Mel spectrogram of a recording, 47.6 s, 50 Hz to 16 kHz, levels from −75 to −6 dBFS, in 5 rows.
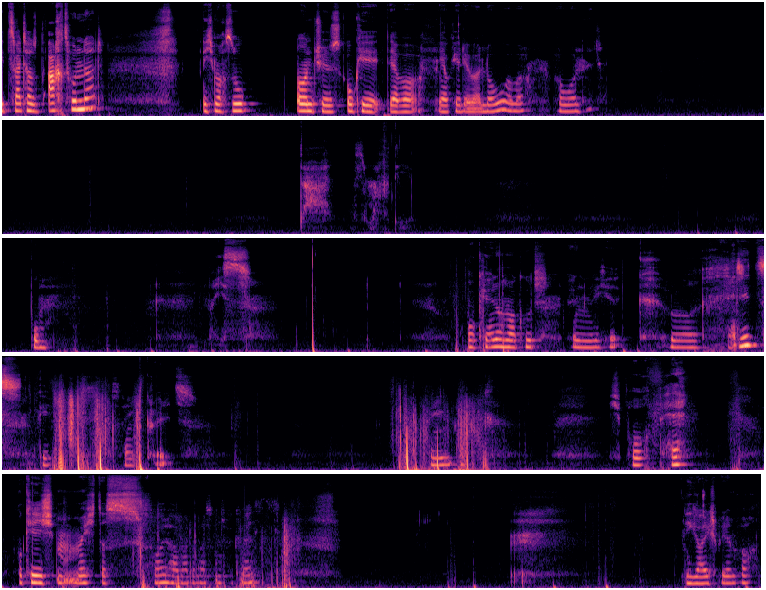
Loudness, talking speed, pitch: -26 LUFS, 65 wpm, 210 Hz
